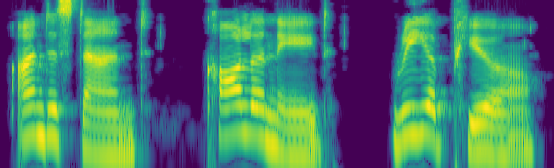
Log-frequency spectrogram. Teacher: Next, you have the anapest, in which you have 2 unstressed syllables followed by one stressed syllable, as in understand, colonnade, reappear.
